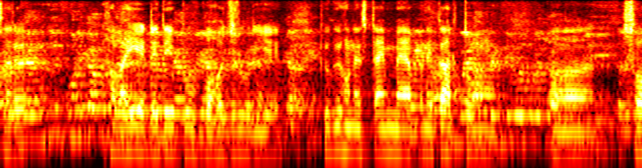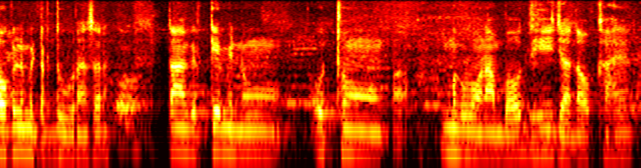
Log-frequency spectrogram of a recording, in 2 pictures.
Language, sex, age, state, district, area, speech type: Punjabi, male, 18-30, Punjab, Faridkot, urban, spontaneous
